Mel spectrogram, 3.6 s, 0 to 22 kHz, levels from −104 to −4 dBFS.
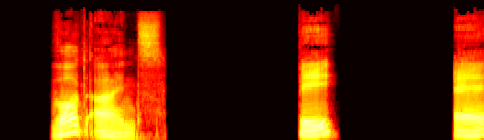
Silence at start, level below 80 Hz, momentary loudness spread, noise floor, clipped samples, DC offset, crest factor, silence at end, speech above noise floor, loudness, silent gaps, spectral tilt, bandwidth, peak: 0.4 s; -44 dBFS; 10 LU; under -90 dBFS; under 0.1%; under 0.1%; 20 dB; 0 s; over 73 dB; -19 LUFS; 1.24-2.23 s, 2.54-3.39 s; -5 dB/octave; 16 kHz; -2 dBFS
